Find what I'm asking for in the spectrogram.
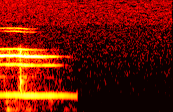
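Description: A single short, faint meow from a cat, a brief high wavering cry that cuts off after a moment and leaves near silence.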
